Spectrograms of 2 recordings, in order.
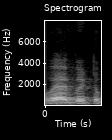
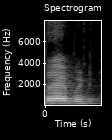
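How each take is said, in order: First: The word begins with a W sound. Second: The word begins with an R sound. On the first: The speaker calls it wrong. "रैबिट की जगह वो वैबिट बोलते हैं" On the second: The speaker calls it right. "अगर रैबिट बोलना है"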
